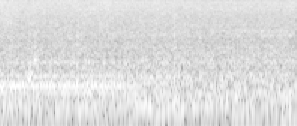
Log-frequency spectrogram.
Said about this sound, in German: Wir sitzen gerade im Auto auf dem Weg zu Ding Dao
